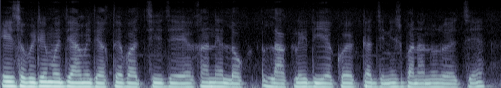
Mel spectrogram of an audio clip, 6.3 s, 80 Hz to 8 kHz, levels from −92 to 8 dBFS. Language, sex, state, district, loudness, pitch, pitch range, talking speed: Bengali, male, Assam, Hailakandi, -15 LUFS, 130 Hz, 120-135 Hz, 155 wpm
